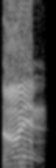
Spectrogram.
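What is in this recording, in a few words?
voice german vehicle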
